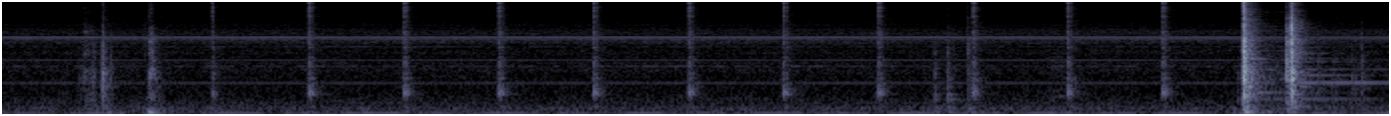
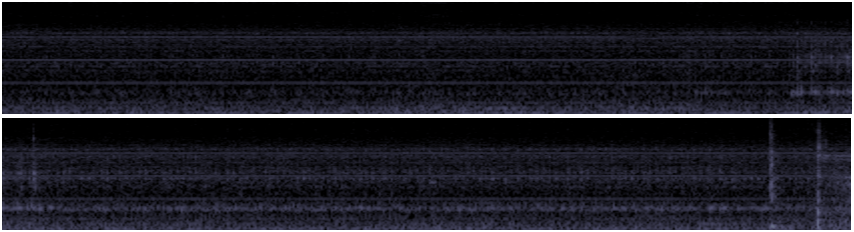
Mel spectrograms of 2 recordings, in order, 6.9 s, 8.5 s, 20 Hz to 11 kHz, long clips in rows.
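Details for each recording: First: PS1 console with a game disc inserted gives sharp, steady clicks about twice a second and no spin-up whir. The disc does not move and it boots to the disc menu, so the fault is in the disc drive, with the laser suspected. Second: PlayStation 1 that wasn't reading discs: after cleaning with IPA and lowering the laser potentiometer from about 616–626 to 496, the disc spins up smoothly with no weak-laser clicking and the drive reads normally.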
